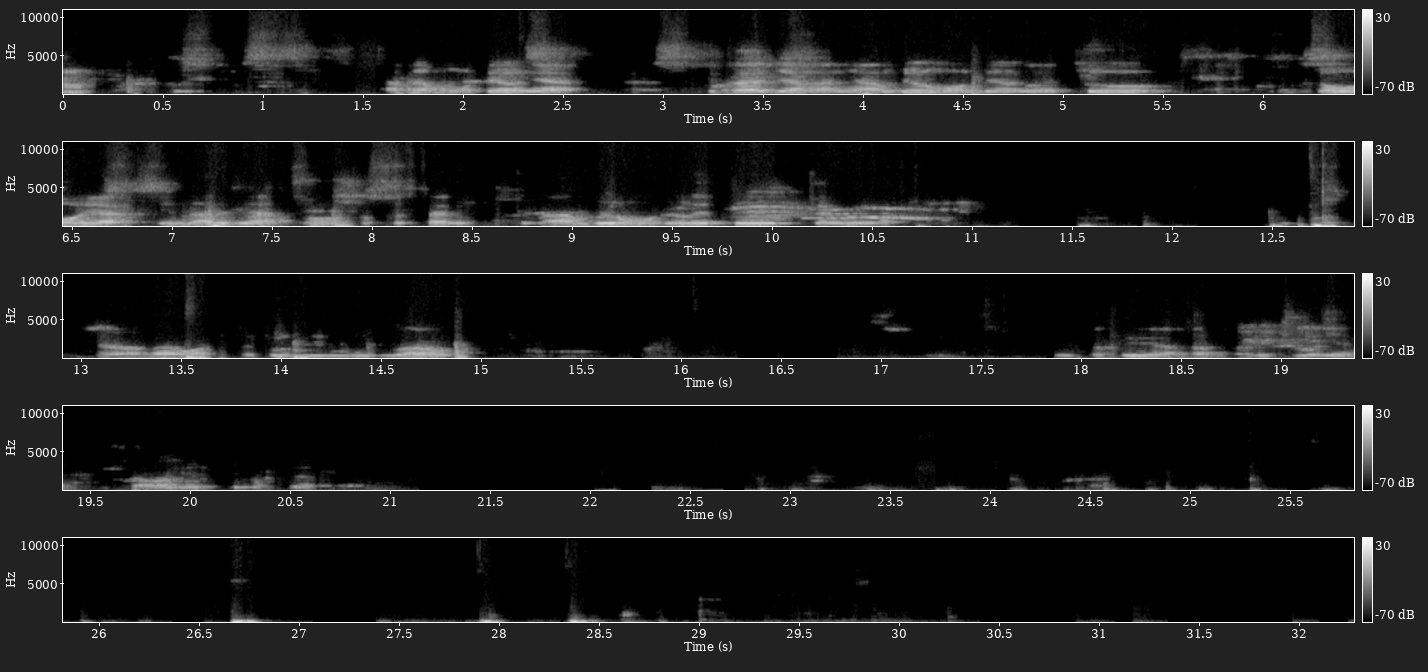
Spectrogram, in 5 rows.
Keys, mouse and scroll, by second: 2.2 click, 5.7 click, 6.6-6.9 scroll up 1, 8.7-10.9 drag, 10.9-13.1 typing, 13.5 Return, 15.9 click, 18.3 scroll down 1, 19.3 scroll up 1, 21.8 v, 23.3-26.5 typing, 28.2 shift+d, 28.6 shift+k, 28.9 shift+Return, 30.7 scroll down 1.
